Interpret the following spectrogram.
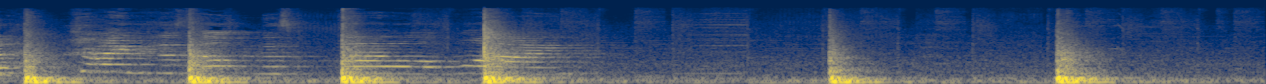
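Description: A wine bottle seated in a canvas sneaker is struck sole-first against a wall six times, each hit a dull thud. The gaps between hits are uneven, with a longer pause after the fourth. This is the shoe trick for knocking a cork out without a corkscrew, and here the cork is not budging.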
